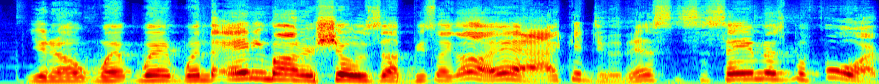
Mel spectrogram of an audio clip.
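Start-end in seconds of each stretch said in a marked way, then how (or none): 2.3-4.4 brash, cocky, smug, overconfident hero voice. Retelling a comic scene as the Animator shows up: overconfident Superman. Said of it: "he's overconfident".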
